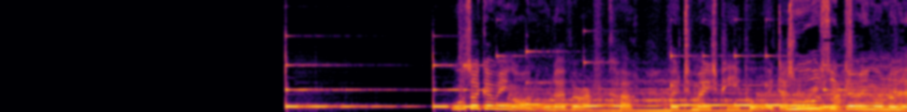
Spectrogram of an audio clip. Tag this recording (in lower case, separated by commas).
speech, child speech, music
